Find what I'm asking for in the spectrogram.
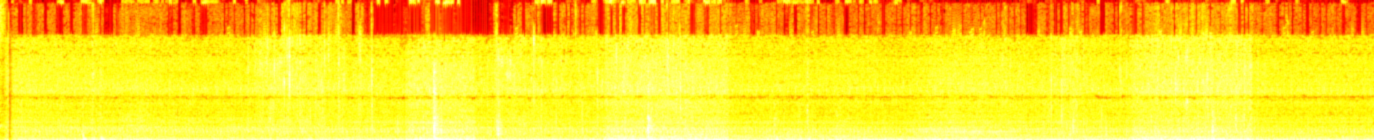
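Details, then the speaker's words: Car idling after brake pad replacement, braking alternately in reverse and forward: sharp single clunks at each brake application; suspected play of poor-quality front pads in the caliper. "If you go backwards, you press the brake, [music] it clings. Then you go forward. Press the brakes, it clinks."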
